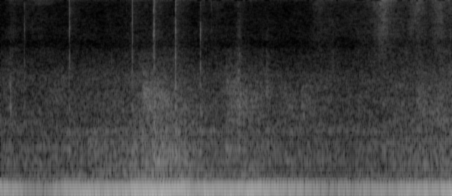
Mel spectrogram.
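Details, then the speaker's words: Stump grinder that sat outside in the weather with a stuck starter, being jump-started; low, labored, uneven cranking around four turns a second, picking up a little strength; sluggish starter, later given love taps. "sounded stronger. What happened? Oh, it needs a little more loving."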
